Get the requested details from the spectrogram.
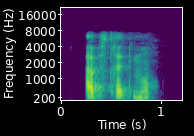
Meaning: abstractly
- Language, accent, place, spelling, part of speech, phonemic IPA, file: French, France, Lyon, abstraitement, adverb, /ap.stʁɛt.mɑ̃/, LL-Q150 (fra)-abstraitement.wav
